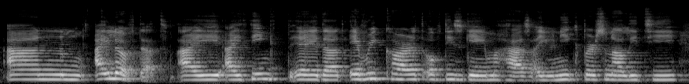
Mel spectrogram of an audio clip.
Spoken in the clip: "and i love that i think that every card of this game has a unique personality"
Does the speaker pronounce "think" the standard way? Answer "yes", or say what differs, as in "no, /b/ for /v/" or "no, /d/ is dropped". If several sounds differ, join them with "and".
yes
